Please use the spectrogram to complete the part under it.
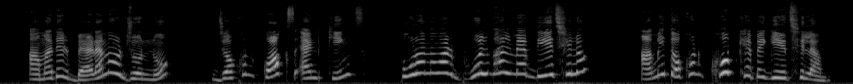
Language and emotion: Bengali, angry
